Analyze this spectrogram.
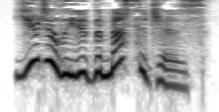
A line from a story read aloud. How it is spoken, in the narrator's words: I shout at him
